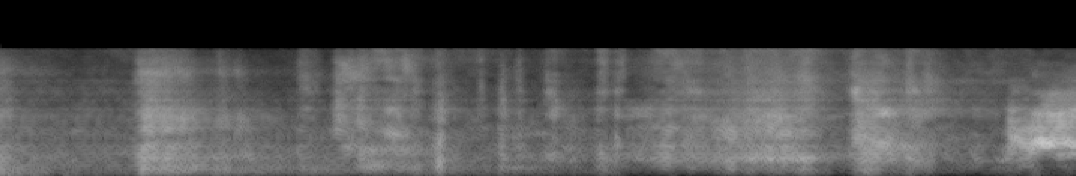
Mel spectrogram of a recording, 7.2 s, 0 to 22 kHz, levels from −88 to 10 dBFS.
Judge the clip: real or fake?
fake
